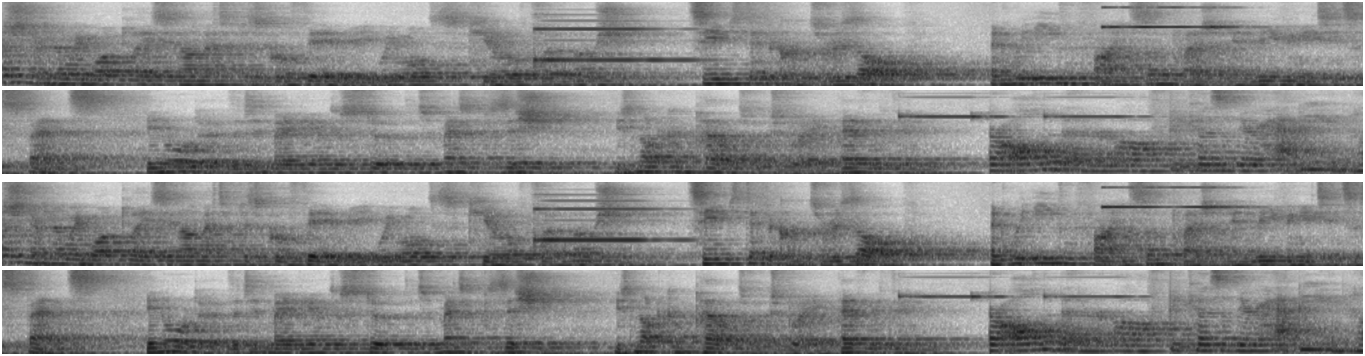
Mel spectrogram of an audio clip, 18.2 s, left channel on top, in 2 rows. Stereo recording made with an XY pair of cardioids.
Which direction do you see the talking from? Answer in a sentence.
In this clip you hear the talking on the right.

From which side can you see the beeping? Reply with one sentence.
In this clip you hear the beeping in the centre.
